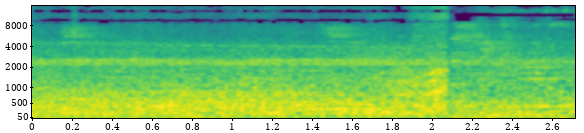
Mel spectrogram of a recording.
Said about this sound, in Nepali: सोनीको ट्रेन आयो गाइज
